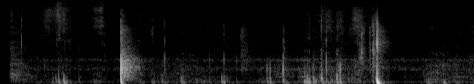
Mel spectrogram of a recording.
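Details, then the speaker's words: Vivo X Fold 5 after three months of use, folded and unfolded right over the microphone in a quiet room, never taken to the beach or dirt. Sharp little crackles and snaps come from the hinge: hinge crackling. "It has some crackling in it. [Music] You can hear it right there. Um, it has some crackling right in the hinge."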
